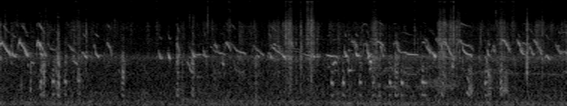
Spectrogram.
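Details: Hens and roosters calling on a chicken farm, heard as a steady, crowded mass of thin, high chirps and squeaks overlapping throughout, with rapid clicks and knocks mixed in.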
